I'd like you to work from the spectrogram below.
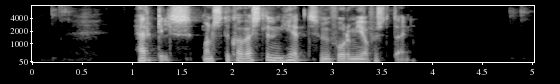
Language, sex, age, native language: Icelandic, male, 20-29, Icelandic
